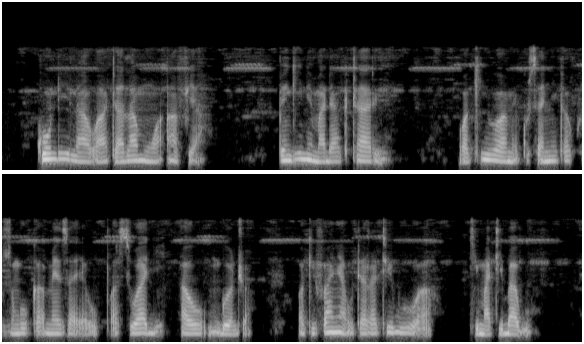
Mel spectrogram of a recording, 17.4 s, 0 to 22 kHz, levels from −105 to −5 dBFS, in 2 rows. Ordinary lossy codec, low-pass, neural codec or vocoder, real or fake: Opus, 64 kbps; 7.2 kHz; none; real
